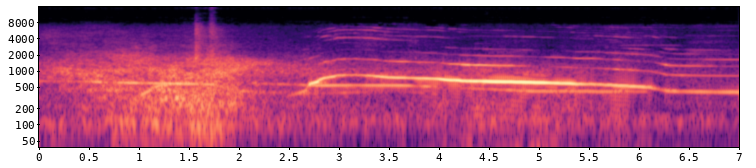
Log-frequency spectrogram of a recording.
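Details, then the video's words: Wolves at a zoo in Lincoln give a long, steady howl that holds one pitch, then slides gently downward as it fades. "Wolfs howling at woodside zoo"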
